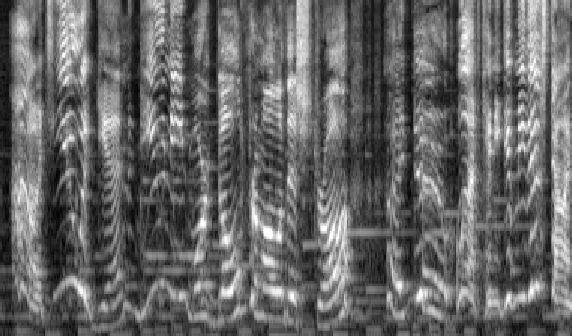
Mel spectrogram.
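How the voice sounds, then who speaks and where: A put-on character voice, raised and projected, at a fairly slow pace with clear music playing behind it. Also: woman. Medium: read story. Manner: sly, scheming.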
